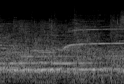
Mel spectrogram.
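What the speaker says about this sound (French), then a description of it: "applaudissements pour Roxy." A studio audience applauds on a French TV show, a steady wash of clapping over sustained musical tones for just over a second.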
